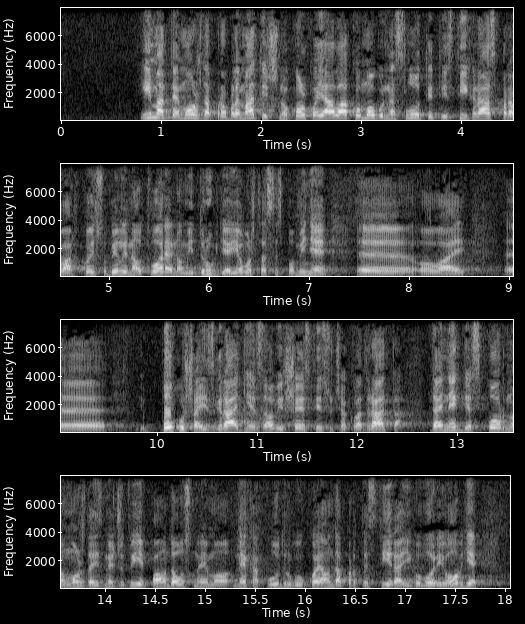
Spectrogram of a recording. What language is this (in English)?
Croatian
